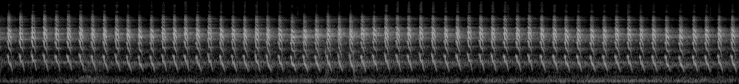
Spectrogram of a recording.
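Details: Tengkek buto (Long-tailed shrike) singing clearly at a fast pace for cage-bird training: continuous harsh, buzzy, downward-bending notes repeated nearly three times a second, loud and even throughout, with a faint low background hum.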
